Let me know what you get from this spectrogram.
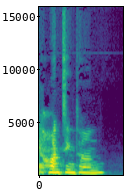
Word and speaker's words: Huntingdon: Well, we say Huntingdon. Done. Okay. I try to emphasize the D, but you can say it with a T, but you got to spell it with a D.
